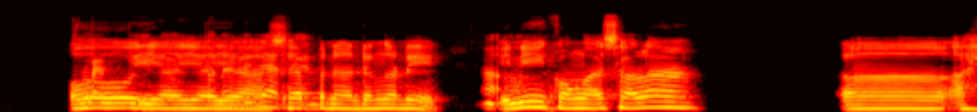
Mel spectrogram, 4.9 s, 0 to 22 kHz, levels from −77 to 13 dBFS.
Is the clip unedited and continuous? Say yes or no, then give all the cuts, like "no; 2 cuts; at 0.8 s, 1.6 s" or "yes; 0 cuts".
yes; 0 cuts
